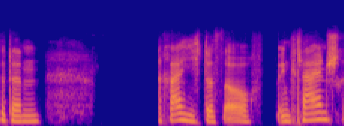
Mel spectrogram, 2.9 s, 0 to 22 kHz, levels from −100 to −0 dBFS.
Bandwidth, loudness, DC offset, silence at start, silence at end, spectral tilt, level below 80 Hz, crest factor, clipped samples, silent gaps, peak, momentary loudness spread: 8 kHz; -31 LUFS; under 0.1%; 0 s; 0 s; -4.5 dB/octave; -78 dBFS; 22 dB; under 0.1%; 0.90-1.31 s; -10 dBFS; 20 LU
